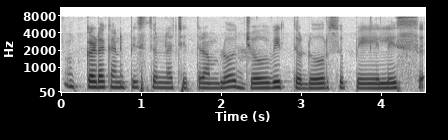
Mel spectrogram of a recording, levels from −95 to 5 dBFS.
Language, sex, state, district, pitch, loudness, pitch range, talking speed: Telugu, female, Andhra Pradesh, Sri Satya Sai, 200 Hz, -19 LUFS, 190-220 Hz, 90 wpm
